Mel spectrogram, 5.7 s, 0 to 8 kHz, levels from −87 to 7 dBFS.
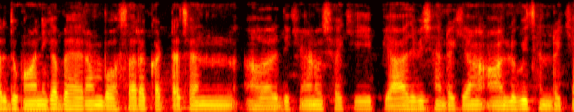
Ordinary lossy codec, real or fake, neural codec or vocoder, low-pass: Opus, 24 kbps; real; none; 7.2 kHz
